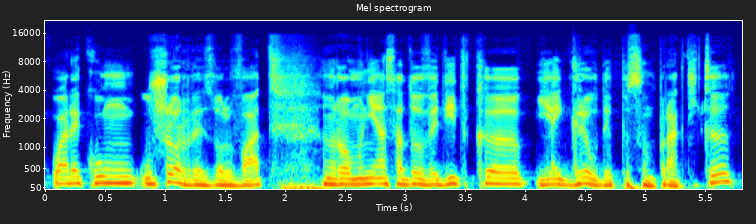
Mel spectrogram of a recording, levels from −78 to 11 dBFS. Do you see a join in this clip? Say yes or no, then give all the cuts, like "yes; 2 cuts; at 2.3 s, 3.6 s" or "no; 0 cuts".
yes; 1 cut; at 4.2 s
